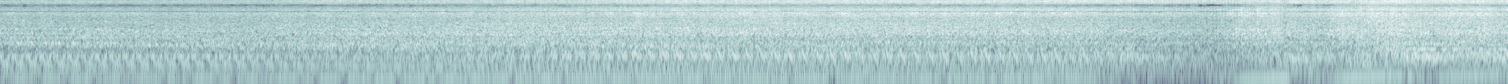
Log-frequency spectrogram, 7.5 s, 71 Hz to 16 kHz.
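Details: Ex-Australian Army International ACCO 6x6 truck with a Perkins 6354 diesel, running and driving after bleeding the fuel lines: deep even rumble pulling steadily, pitch swinging with rev changes, smooth and regular, no knocks; normal running under revs.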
